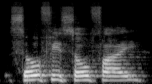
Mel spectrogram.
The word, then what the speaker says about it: SoFi: I heard of Sophie or SoFi. How do you pronounce it? SoFi, tomato.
